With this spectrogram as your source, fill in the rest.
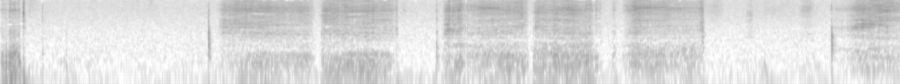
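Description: Yellow chalk draws a smiley face and dots on a flat dark chalkboard set in a wooden frame. Soft, broadband scratching strokes rise and fall in separate bursts, with a few sharp taps where the chalk meets the board.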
